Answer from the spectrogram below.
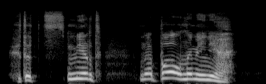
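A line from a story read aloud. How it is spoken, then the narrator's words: Breathless exhale. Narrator (Russian): выдохнул Сергей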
